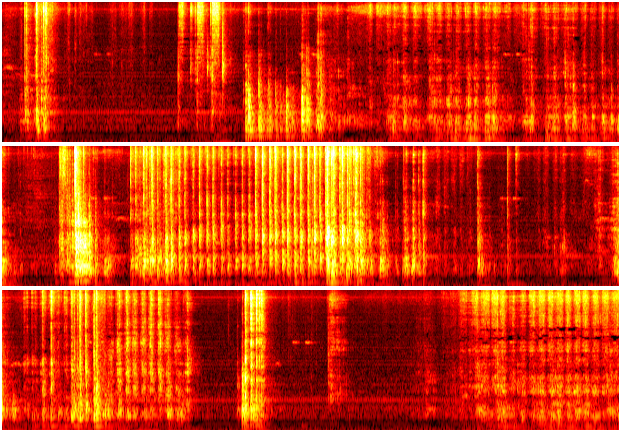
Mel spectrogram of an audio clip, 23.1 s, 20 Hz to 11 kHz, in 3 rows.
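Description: Scraping and rubbing on the heating element of an HP LaserJet 1300 fuser, cleaning off old toner. It comes in several spells, the longest and loudest about ten seconds in, with a few sharp knocks between them.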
